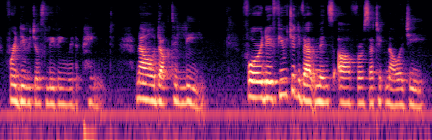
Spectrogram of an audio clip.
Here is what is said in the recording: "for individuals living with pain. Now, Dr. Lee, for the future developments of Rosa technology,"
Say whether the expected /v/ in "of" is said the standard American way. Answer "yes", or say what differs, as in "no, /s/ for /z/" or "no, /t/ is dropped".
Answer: no, /b/ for /v/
